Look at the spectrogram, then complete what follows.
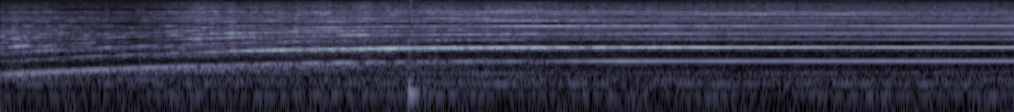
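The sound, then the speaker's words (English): A voice imitates an emergency siren, a single wail that climbs in pitch over the first second or so, then holds a steady, sustained tone to the end, fairly loud and with no talking. “well, then should we should we just replay the siren again? Yeah, just replay my siren.”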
